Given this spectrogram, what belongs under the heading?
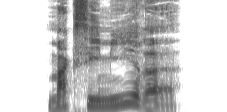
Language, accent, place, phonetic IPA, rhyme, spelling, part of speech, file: German, Germany, Berlin, [ˌmaksiˈmiːʁə], -iːʁə, maximiere, verb, De-maximiere.ogg
- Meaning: inflection of maximieren: 1. first-person singular present 2. first/third-person singular subjunctive I 3. singular imperative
